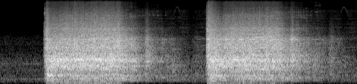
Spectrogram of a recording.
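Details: Vintage Commuter Industries TE390 three-wheeler with old oil and a replacement battery: two short cranking bursts, each under a second, engine spins but never catches; spark and air confirmed, carburetor found faulty, no start.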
